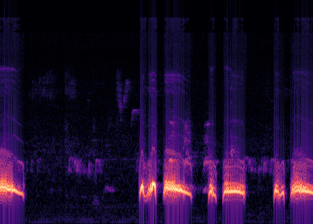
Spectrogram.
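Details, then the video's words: Spotted dove cooing to lure wild doves, in the mixed 'thổ pha đồng' voice style. Low, mellow coos, each a short hooked note followed by a longer, slightly falling hoot, repeated in quick bursts after a pause. "Tiếng chim cu gáy kích bổi nhanh nổi gù, tiếng thúc gáy gọi bổi nhanh về cội"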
